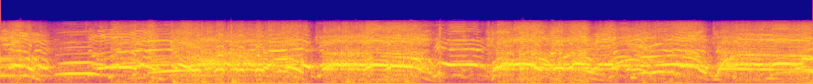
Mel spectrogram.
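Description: A crowd of men shouting and yelling over one another, loud and nearly continuous, cheering on an arm-wrestling bout. There are brief lulls about three and four and a half seconds in.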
